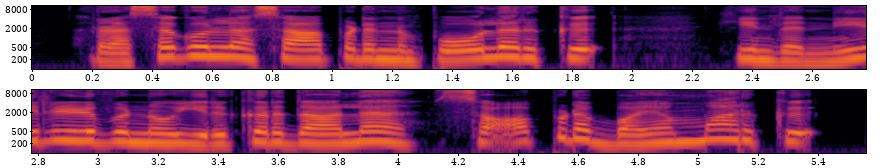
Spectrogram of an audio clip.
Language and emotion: Tamil, fearful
